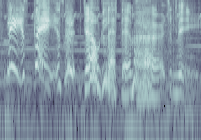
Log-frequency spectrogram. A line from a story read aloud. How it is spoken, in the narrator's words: moaned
